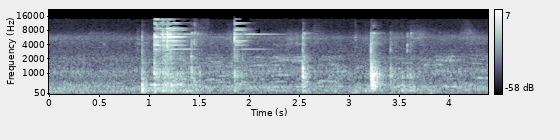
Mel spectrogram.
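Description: A metal ring clicks and knocks against a wooden table.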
